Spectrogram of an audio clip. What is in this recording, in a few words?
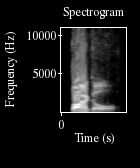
"boggle", American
